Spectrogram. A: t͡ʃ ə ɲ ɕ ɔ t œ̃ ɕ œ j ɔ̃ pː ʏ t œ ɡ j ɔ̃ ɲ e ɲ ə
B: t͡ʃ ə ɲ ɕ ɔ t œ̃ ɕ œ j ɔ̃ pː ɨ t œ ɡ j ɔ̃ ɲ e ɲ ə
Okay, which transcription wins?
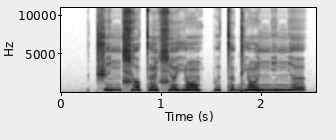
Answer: B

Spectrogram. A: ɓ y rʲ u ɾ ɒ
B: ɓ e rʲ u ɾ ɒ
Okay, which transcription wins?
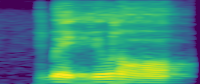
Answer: B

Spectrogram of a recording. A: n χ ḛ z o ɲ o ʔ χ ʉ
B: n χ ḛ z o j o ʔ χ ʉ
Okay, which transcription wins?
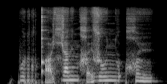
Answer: A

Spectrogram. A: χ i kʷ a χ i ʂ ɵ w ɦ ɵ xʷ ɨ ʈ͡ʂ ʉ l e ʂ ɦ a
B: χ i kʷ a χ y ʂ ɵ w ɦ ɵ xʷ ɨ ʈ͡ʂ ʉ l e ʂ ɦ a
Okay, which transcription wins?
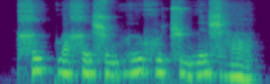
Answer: A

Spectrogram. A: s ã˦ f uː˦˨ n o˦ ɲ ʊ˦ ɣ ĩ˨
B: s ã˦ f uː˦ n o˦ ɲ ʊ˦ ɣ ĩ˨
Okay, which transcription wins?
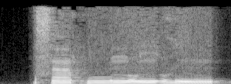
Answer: B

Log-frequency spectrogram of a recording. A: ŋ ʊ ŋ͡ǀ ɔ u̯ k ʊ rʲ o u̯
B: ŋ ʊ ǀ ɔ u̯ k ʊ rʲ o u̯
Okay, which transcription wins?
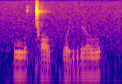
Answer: B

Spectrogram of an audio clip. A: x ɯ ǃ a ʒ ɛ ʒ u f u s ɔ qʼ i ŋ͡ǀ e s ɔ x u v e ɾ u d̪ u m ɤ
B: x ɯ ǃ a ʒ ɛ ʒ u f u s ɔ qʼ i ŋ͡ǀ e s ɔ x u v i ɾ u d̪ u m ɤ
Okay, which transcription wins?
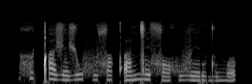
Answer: A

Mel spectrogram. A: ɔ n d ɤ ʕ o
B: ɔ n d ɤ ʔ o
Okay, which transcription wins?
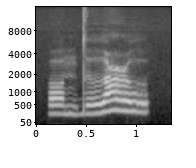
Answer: A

